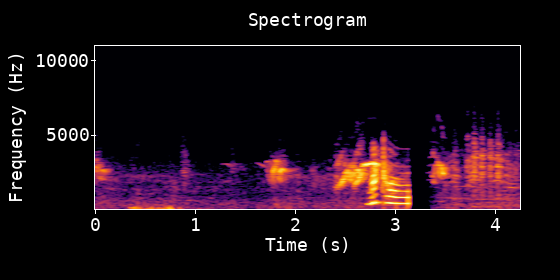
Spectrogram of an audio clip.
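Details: Green parrot kept as a pet, mostly quiet murmurs at first, then a sudden burst of loud, buzzy, harmonic speech-like sound lasting under a second, a short pause, and faint chatter after.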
